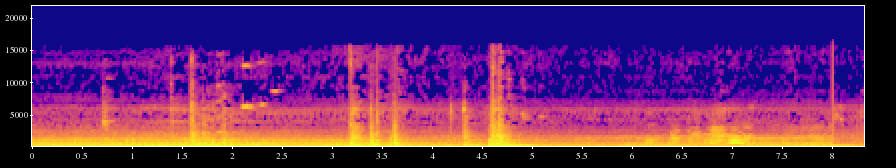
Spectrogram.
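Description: A tractor and John Deere 530 round baler running with a steady hum, which drops away just after three seconds. The baler's tailgate lifts to let the round bale out, with a run of clanks and knocks about three to five seconds in, the loudest near the middle.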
